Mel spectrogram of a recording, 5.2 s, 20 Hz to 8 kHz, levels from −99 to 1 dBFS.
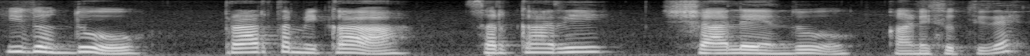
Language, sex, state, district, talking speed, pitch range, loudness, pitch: Kannada, female, Karnataka, Bangalore, 70 wpm, 170-230 Hz, -17 LUFS, 200 Hz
